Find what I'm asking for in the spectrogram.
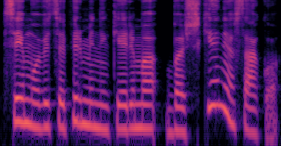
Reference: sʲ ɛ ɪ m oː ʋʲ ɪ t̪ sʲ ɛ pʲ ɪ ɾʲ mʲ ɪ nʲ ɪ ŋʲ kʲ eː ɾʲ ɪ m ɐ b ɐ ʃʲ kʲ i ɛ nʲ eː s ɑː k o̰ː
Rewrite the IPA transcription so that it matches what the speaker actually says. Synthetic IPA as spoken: sʲ ɛ ɪ m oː ʋʲ ɪ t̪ sʲ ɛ pʲ ɪ ɾʲ mʲ ɪ nʲ ɪ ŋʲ kʲ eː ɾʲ ɪ m ɐ b ɐ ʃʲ kʲ i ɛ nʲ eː s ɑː k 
